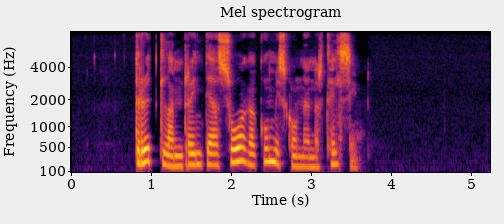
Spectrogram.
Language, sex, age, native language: Icelandic, female, 30-39, Icelandic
